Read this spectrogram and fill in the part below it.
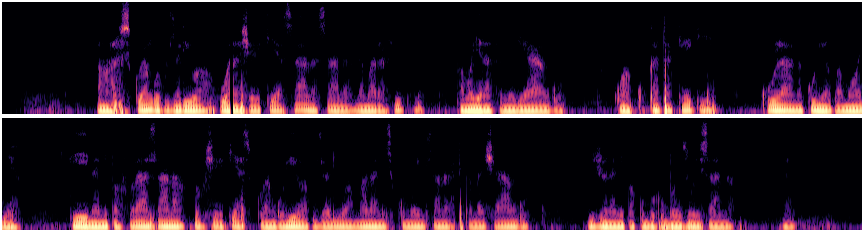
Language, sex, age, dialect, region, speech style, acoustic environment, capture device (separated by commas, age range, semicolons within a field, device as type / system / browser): Swahili, male, 18-24, Tanzania - Dar es Salaam, Tanzania, relaxed; happy, people talking; silence, mobile / Linux / Chrome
